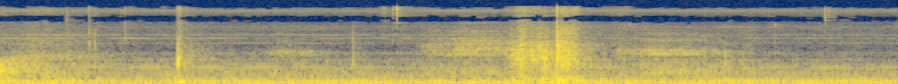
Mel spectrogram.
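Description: Faint handling of a soaked biscuit and a glass dessert bowl: a light click about a second in and a soft brief scrape a little before three seconds, over quiet room tone with a low steady hum.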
